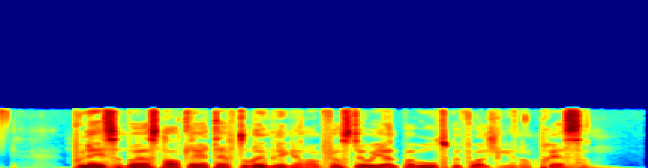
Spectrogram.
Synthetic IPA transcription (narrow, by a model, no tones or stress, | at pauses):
pʰʊliːsənbœɾjaʂnɑːʈleːt̪aɛft̪əɾɵmlɪŋaɳaɔkfoːʂt̪uːɾjɛlpavʊʈsbɛfɔlknɪŋənɔkpʰɾɛsːən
